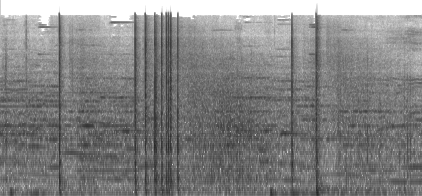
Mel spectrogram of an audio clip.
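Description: Aerial fireworks going off: a series of sharp bangs and crackles, with a quick cluster of reports about a second and a half in.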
